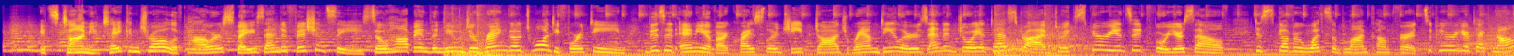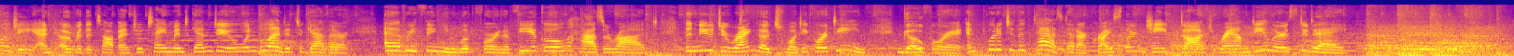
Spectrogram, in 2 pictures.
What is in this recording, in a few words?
radio in english; chrysler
